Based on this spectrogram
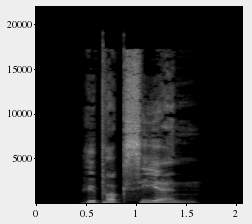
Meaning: plural of Hypoxie
- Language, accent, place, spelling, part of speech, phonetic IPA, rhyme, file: German, Germany, Berlin, Hypoxien, noun, [hypɔˈksiːən], -iːən, De-Hypoxien.ogg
